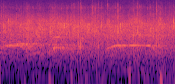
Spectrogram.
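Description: An audience applauds steadily, a dense wash of many hands clapping at once, sustained and fairly loud throughout with a faint tonal whistle or feedback tone drifting in the background; a round of applause for a leader at a Faith Community panel conversation.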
